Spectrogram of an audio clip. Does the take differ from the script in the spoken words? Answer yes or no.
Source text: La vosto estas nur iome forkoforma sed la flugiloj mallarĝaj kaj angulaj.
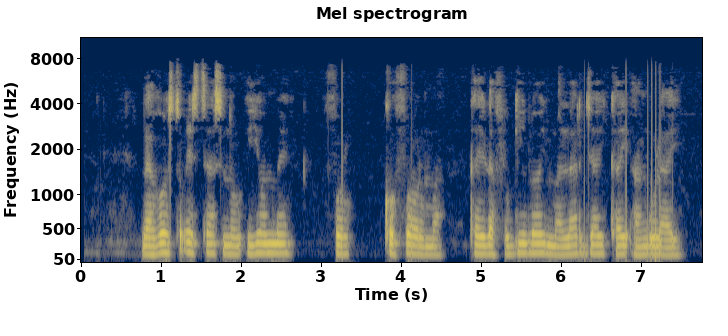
yes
